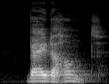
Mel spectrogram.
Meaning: 1. bright, smart, sly, pedantic 2. forward, bold
- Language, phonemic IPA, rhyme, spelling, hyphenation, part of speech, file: Dutch, /ˌbɛi̯.dəˈɦɑnt/, -ɑnt, bijdehand, bij‧de‧hand, adjective, Nl-bijdehand.ogg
